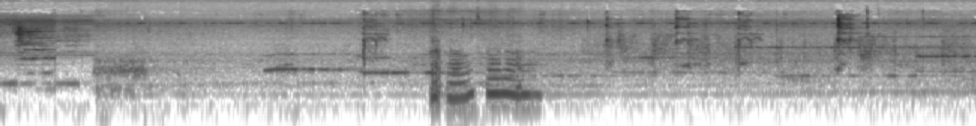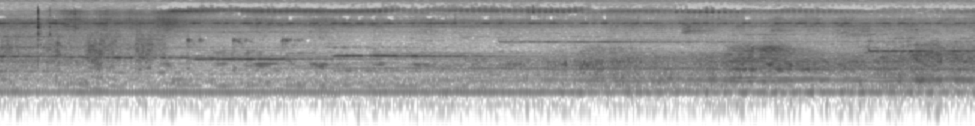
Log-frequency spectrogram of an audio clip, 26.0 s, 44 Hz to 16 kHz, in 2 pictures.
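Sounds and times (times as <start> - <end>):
eerie drone tones: 0.0 - 26.0.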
